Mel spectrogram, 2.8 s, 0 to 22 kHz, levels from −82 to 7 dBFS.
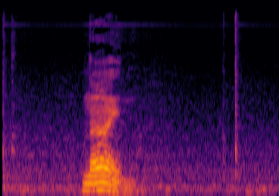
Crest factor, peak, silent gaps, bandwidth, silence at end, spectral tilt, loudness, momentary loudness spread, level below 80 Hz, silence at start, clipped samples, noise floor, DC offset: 20 dB; -2 dBFS; none; 16.5 kHz; 0.3 s; -7 dB/octave; -17 LUFS; 25 LU; -56 dBFS; 0.1 s; under 0.1%; -45 dBFS; under 0.1%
